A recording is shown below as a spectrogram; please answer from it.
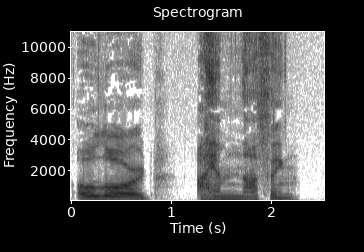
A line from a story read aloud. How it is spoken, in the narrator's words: the janitor of the synagogue, deeply moved himself, was heard to exclaim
